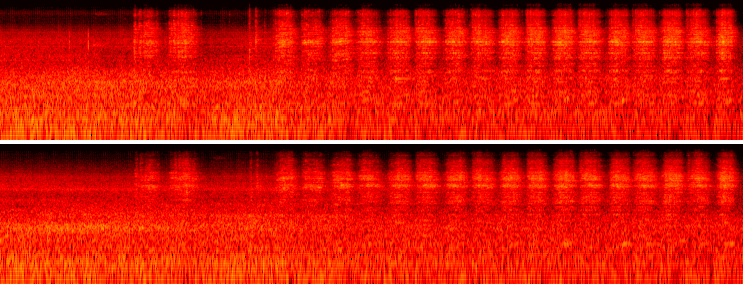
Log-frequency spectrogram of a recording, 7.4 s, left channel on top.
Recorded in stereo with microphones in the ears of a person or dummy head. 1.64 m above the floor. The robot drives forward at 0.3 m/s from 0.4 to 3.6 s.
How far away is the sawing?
About 1.5 m.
